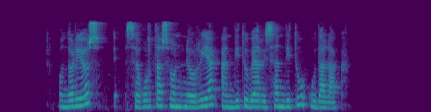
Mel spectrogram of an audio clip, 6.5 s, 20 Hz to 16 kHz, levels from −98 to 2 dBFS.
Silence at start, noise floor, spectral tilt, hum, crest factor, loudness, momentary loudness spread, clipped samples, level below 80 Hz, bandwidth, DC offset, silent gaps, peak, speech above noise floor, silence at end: 0.9 s; under -90 dBFS; -3.5 dB/octave; none; 20 dB; -43 LUFS; 9 LU; under 0.1%; -88 dBFS; 7.6 kHz; under 0.1%; none; -26 dBFS; over 46 dB; 1.3 s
